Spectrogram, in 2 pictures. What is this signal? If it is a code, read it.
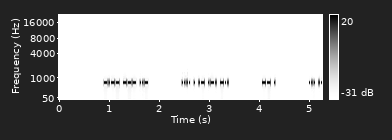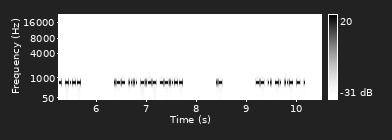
Morse code, heard as a keyed tone, about 48 wpm, 700 Hz. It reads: YOU HEARD ME SAY WHY, A MINUTE
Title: 4x Word-Spacing - Sentences from Top 500 Words - 50wpm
